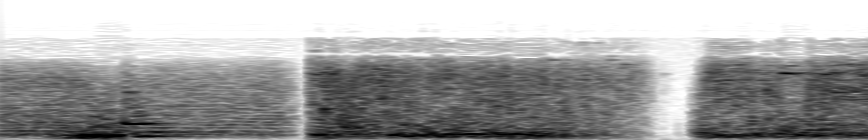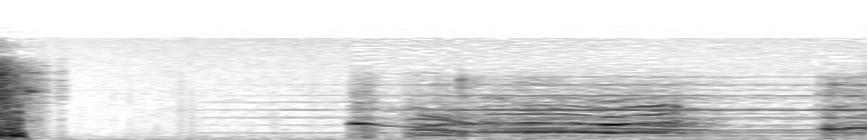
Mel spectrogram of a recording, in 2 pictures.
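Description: Cartoon soundtrack effects: a dense noisy rush with a loud low boom about half a second in, then two more noisy rushes that each cut off abruptly. After a short gap of near silence, orchestral music with wavering tones begins about six seconds in.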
